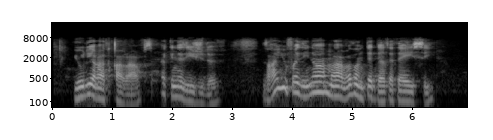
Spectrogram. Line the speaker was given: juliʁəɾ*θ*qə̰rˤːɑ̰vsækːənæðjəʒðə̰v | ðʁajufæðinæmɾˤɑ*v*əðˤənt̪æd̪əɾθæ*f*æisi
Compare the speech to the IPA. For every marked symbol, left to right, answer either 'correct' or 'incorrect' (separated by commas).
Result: correct, correct, incorrect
